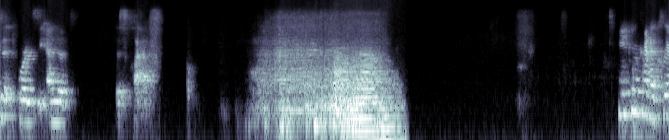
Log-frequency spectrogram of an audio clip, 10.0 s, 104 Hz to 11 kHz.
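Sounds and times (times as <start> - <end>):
chair dragged across floor: 3.7 - 6.2.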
